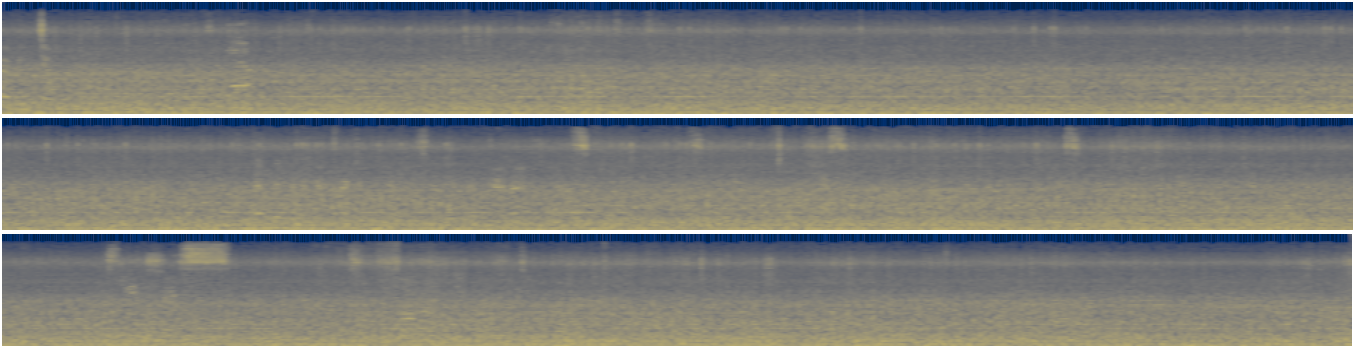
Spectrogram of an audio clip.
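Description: Steady road and engine noise of a car cruising along a highway, heard from inside the cabin.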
